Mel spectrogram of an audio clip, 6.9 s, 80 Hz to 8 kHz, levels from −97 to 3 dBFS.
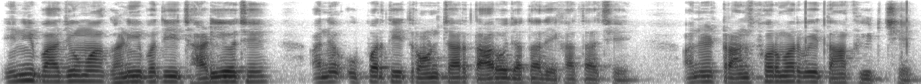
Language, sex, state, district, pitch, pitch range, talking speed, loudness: Gujarati, male, Gujarat, Valsad, 135 Hz, 115-140 Hz, 175 wpm, -19 LUFS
